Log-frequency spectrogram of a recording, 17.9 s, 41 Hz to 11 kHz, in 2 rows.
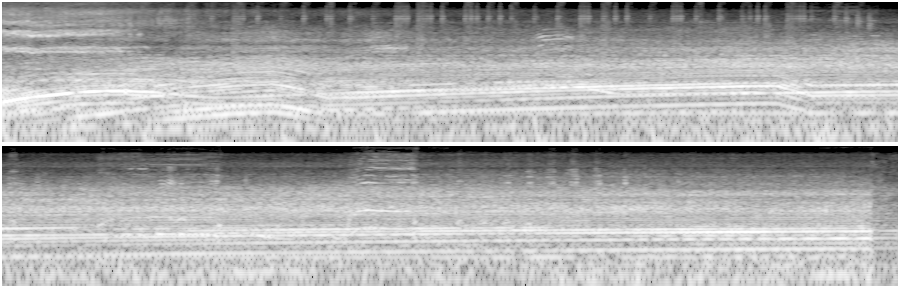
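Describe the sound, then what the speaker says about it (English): Cars including a BMW 650i, Dodge Charger RT, Audi A6 and Audi S5 launch in a street drag race, engines roaring and rising through gear changes with tire squeal, loud and sustained, under excited talk from onlookers. "Here goes this race because they get ready to launch."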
